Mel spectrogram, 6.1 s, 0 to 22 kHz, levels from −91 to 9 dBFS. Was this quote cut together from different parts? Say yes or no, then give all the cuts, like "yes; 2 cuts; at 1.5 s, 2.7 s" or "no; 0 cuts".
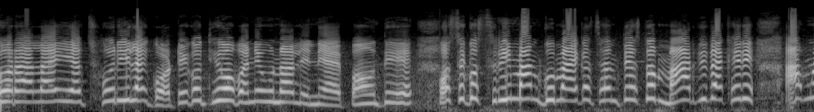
yes; 1 cut; at 3.2 s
